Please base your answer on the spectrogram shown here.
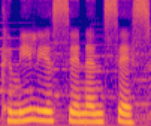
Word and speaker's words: Camellia sinensis: Green and black teas originate from the same tea plant, Camellia sinensis, pronounced like Camellia sinensis, which means both green and black brews contain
